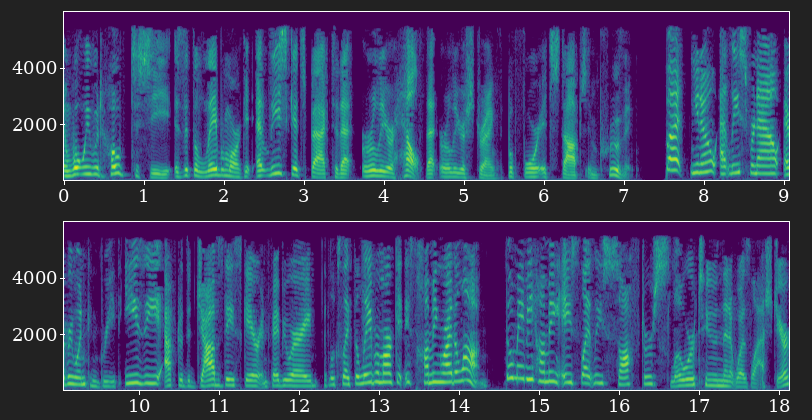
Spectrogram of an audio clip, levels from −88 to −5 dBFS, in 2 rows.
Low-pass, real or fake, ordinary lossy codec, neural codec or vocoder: 5.4 kHz; real; MP3, 32 kbps; none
